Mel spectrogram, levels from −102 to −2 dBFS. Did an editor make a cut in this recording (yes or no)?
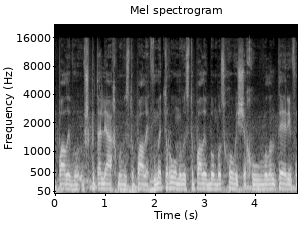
yes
